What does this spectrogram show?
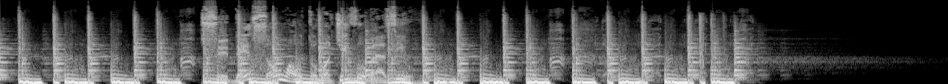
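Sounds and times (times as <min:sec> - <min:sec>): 
Brazilian automotive funk music: 0:00.0 - 0:07.6.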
